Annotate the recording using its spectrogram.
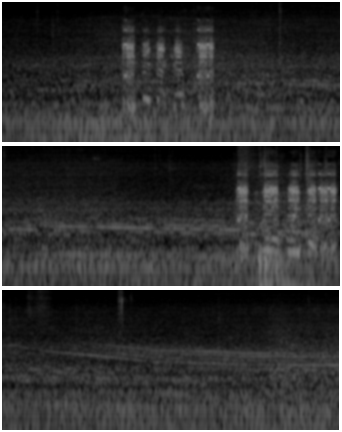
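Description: A heavy fire engine rumbles as it drives past.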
